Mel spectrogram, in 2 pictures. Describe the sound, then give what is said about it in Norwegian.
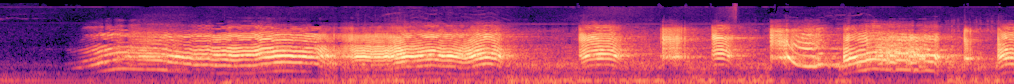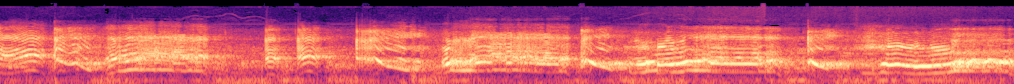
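A newborn baby girl in a hospital room cries loudly and without pause, high-pitched wails broken into quick, choppy bursts and catches of breath across the whole stretch, with no one talking over it. “Now, look, we're in a hospital room she's uh, sticky and she's baby and all that stuff, and she's in the middle of crying.”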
